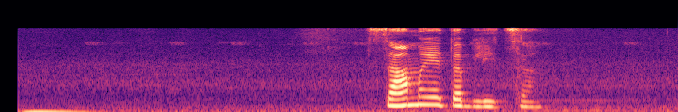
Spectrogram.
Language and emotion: Russian, neutral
